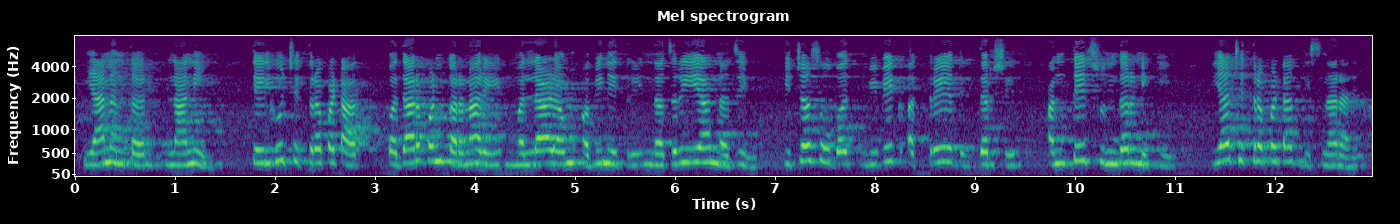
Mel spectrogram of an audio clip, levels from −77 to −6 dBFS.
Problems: none marked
